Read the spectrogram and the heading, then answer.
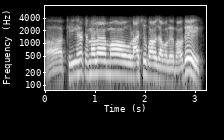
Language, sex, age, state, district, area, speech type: Assamese, male, 30-45, Assam, Sivasagar, rural, conversation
